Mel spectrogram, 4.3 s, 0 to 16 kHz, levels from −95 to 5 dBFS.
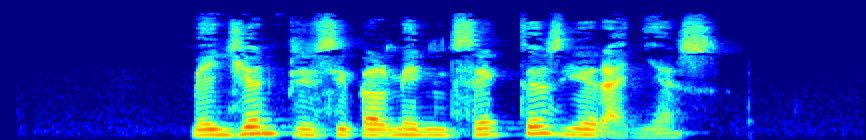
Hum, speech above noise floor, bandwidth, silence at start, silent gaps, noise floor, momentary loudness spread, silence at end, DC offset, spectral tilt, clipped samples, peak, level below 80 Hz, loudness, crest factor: none; 56 dB; 11.5 kHz; 0.95 s; none; -80 dBFS; 12 LU; 0.75 s; under 0.1%; -5.5 dB/octave; under 0.1%; -6 dBFS; -72 dBFS; -24 LUFS; 20 dB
